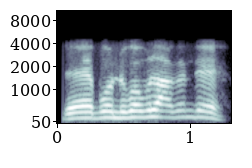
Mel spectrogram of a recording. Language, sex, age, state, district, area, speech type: Bodo, male, 60+, Assam, Udalguri, rural, conversation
